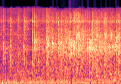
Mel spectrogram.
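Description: Faint room tone of a hall heard through a live microphone feed, with a steady low hum and a few light scattered ticks.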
